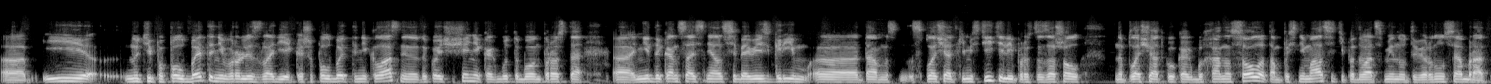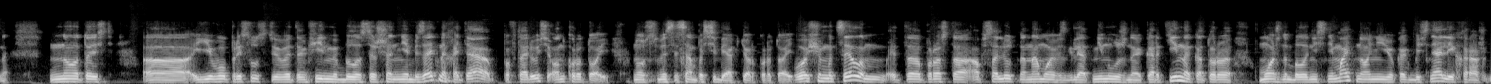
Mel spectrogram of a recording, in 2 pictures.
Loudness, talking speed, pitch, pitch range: -14 LUFS, 205 wpm, 120 Hz, 115-130 Hz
